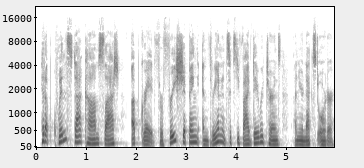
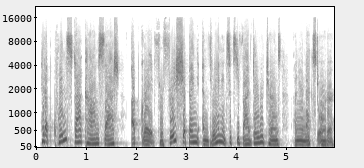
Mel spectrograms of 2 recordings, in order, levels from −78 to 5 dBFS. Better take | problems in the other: first | distortion; heavy; 26% of the sound clipped

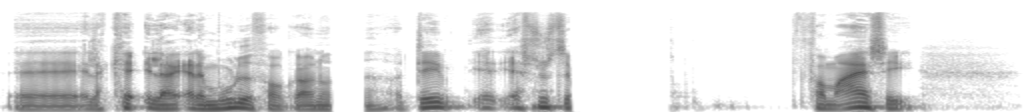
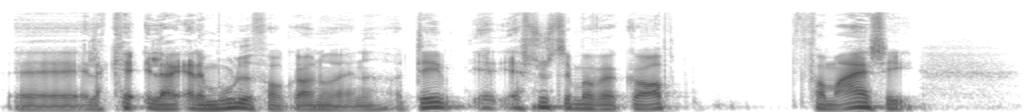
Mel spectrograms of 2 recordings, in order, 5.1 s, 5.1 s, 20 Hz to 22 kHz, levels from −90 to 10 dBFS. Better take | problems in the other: second | audio cutting out; at 1.5 s and at 3 s

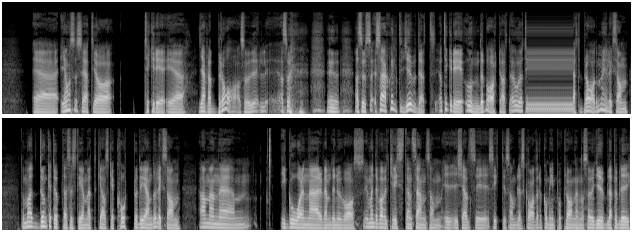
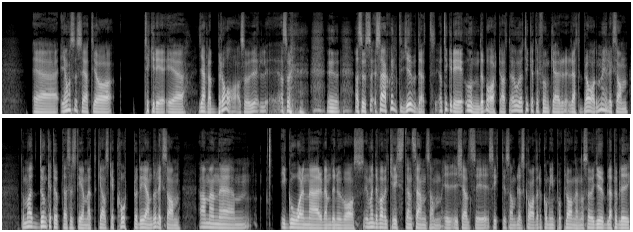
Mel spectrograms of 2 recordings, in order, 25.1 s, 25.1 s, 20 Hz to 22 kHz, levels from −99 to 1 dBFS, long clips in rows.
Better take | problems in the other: second | audio freezing; at 11 s for 1 s

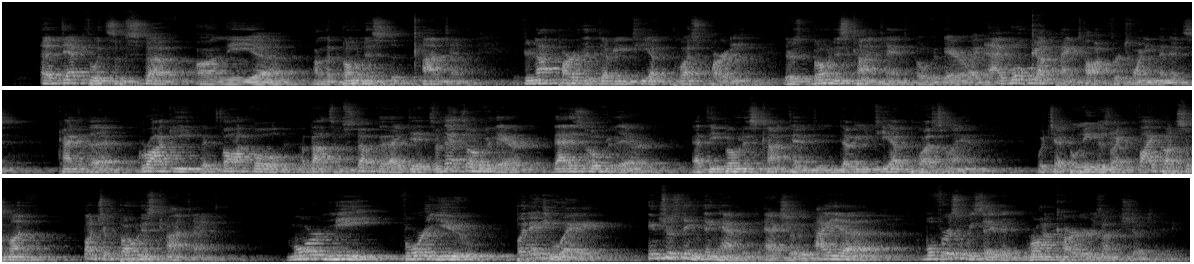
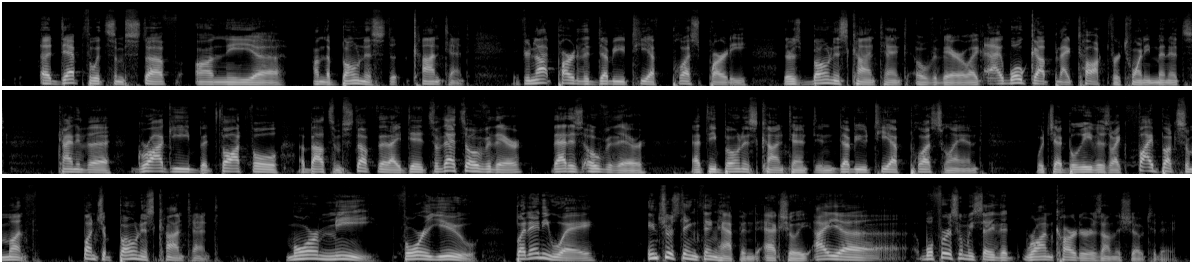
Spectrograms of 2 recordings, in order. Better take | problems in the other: second | off-mic speech; far // room echo; noticeable; dies away in 1.1 s

